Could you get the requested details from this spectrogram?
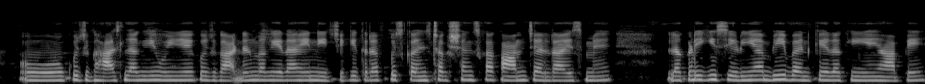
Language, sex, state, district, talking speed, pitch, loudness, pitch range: Hindi, female, Bihar, Lakhisarai, 200 wpm, 195 Hz, -28 LUFS, 190-205 Hz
